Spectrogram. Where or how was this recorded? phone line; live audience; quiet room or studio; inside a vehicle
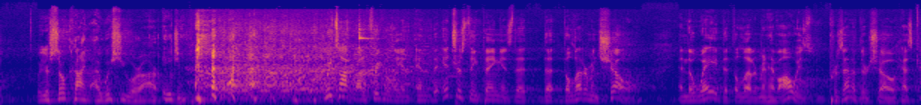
live audience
